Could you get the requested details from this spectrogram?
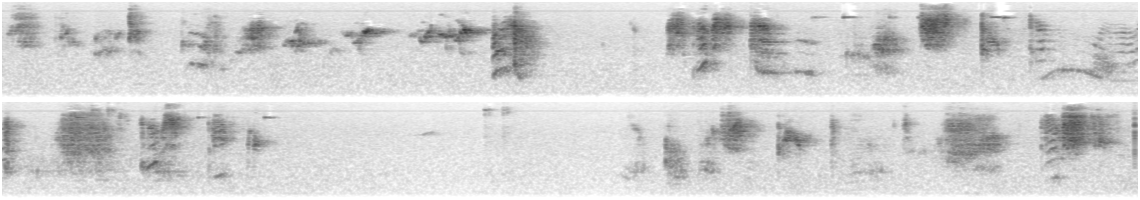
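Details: Talking male budgerigar that picked up new phrases and random laughter; long stretches of fast, gravelly warbling chatter and squeaky syllables, broken by a quiet gap before the babbling resumes.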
